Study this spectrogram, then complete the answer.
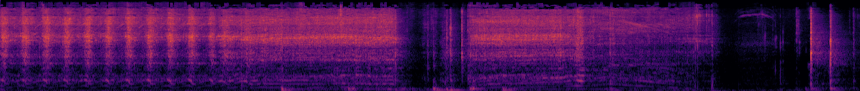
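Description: Electric grinder pulverising roasted cocoa nibs into powder for dark chocolate, a loud steady whirring motor with a pulsing rhythm that shifts pitch and roughens as the nibs break down, close up.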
